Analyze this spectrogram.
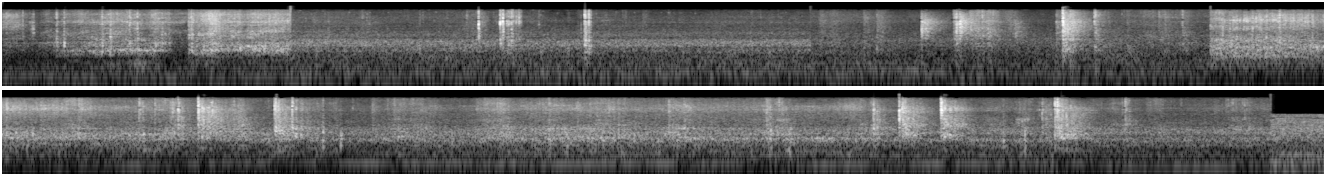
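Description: Skateboard wheels rolling on concrete, with a series of sharp cracks of the tail popping and the board landing. About nine seconds in, the rolling gets louder and rougher.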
